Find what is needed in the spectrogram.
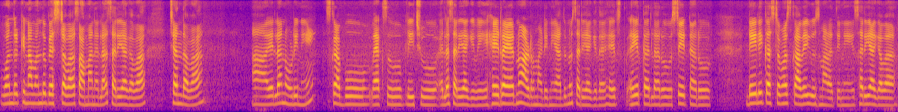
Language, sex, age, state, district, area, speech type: Kannada, female, 30-45, Karnataka, Bidar, rural, spontaneous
